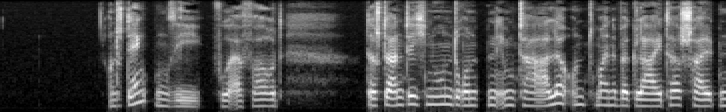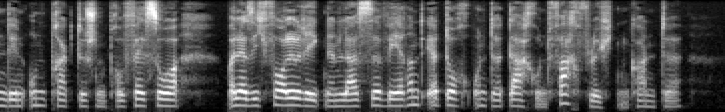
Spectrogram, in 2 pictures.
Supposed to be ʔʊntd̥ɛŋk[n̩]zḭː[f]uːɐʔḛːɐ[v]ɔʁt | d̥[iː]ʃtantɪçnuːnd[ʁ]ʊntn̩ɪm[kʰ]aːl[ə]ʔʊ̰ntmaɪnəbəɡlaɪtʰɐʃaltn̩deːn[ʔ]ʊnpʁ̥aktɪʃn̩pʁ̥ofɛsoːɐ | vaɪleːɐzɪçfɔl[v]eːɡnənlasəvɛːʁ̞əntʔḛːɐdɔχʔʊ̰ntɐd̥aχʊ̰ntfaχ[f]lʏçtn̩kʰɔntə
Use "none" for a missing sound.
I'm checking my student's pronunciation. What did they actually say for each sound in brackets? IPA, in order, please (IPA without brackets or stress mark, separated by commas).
ŋ̩, f, f, aː, ʁ, tʰ, ə, ʔ, ʁ, f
